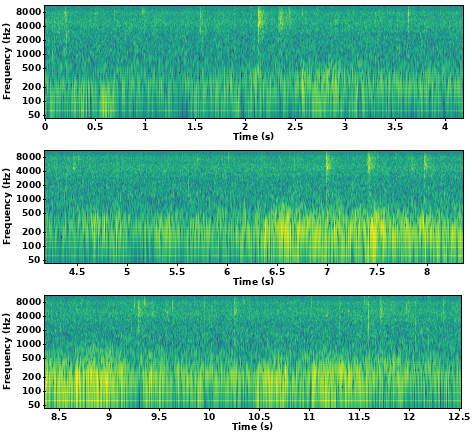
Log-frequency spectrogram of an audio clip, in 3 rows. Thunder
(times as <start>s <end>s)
6.1s 12.5s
